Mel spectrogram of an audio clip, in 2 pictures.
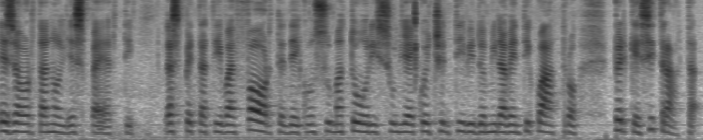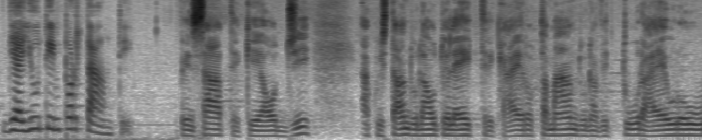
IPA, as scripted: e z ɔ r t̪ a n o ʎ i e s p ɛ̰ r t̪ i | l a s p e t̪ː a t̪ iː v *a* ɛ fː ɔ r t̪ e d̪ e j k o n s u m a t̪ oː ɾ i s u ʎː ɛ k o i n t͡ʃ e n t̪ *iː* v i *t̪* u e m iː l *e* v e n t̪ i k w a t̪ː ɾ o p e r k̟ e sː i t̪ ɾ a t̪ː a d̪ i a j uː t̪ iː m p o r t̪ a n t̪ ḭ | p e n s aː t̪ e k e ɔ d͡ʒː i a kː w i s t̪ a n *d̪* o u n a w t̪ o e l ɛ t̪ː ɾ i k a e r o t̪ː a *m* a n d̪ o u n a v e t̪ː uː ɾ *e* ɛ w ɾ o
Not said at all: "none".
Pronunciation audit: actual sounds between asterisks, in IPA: a, iː, d̪, a, d̪, m, a

